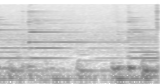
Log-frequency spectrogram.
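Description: Solo acoustic guitar played alone in a short instrumental fill between sung lines of a country-blues song, several plucked notes ringing one after another.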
